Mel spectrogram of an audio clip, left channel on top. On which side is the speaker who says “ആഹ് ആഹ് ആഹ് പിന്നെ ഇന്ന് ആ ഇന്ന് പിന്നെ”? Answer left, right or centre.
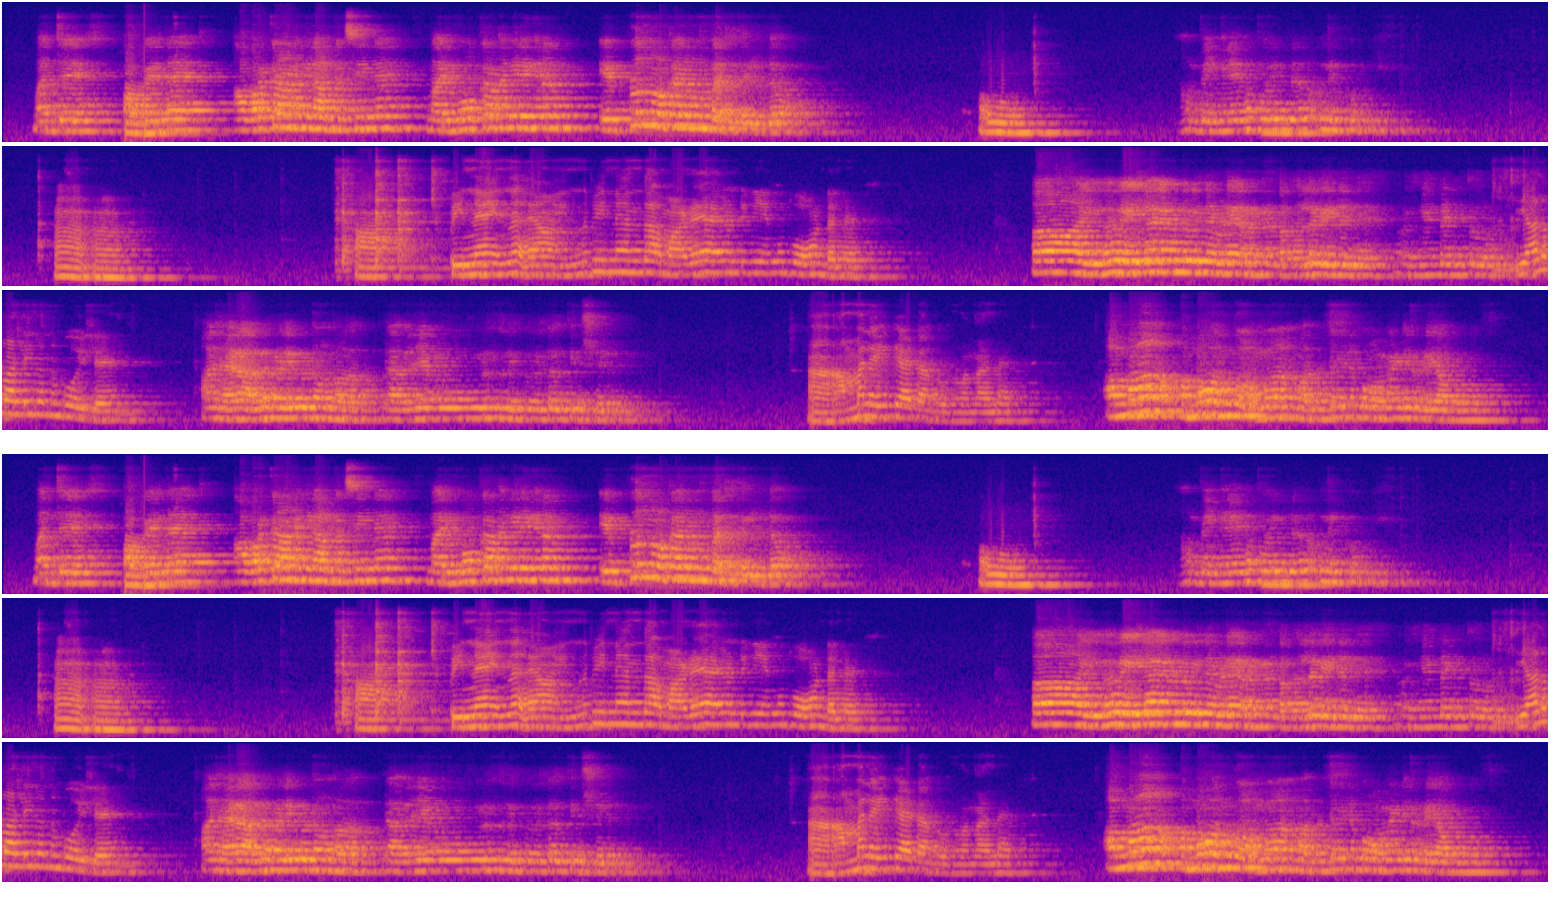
Right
